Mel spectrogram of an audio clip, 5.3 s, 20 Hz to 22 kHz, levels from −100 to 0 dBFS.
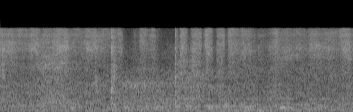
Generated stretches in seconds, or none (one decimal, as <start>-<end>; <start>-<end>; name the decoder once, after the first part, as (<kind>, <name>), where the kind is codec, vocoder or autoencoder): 0.0-0.5 (codec, DAC); 3.9-5.3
